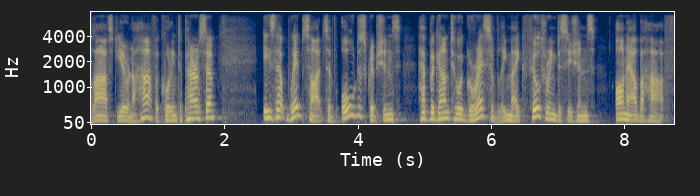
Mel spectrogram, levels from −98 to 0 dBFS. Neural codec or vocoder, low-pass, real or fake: none; 7.2 kHz; real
